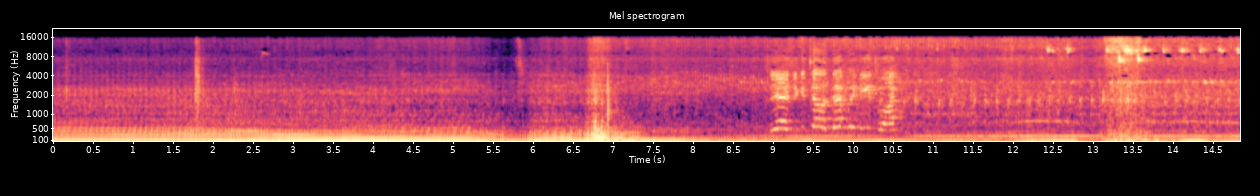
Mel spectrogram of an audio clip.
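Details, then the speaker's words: Subaru daily driver with a Tsudo exhaust and no muffler fitted, before a cheap Thrush turbo muffler is added; deep booming drone swelling loudly with each rev and harsh at idle, described as obnoxious; loud exhaust without muffler. "so you can hear how bad the subaru is right now and to say at least it's obnoxious as [ __ ] and that's being nice to it"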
